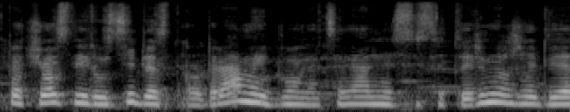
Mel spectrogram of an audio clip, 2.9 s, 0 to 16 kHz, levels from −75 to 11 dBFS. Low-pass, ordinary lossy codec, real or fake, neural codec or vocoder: 14.4 kHz; AAC, 48 kbps; fake; codec, 44.1 kHz, 2.6 kbps, SNAC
